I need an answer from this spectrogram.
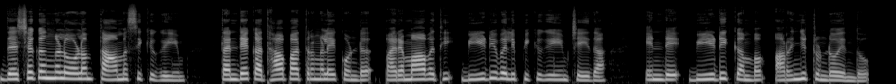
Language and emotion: Malayalam, neutral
